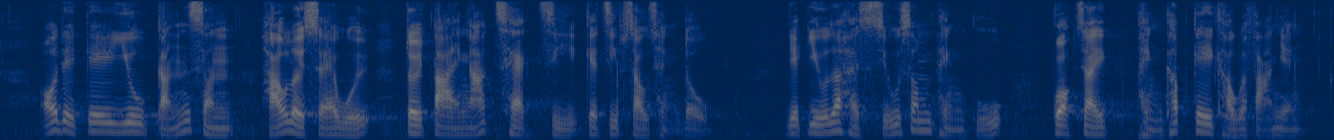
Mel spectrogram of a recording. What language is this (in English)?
Cantonese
